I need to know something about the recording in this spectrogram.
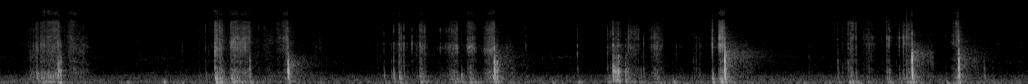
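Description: Serrated utility knife cutting a red onion into chunks on a plastic cutting board: short bursts of cutting strokes every second or so, several ending in a sharp knock of the blade on the board.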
